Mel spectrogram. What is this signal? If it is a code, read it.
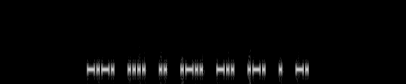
Morse code, heard as a keyed tone, about 53 wpm, spaced as for 37 wpm, 700 Hz. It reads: CHILDREN
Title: 2x Character Spacing - Top 500 Words - 50wpm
